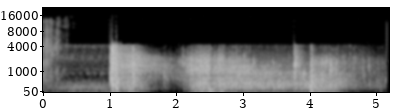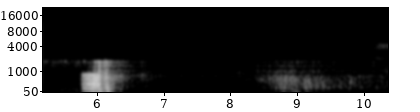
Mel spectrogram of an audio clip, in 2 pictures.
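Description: Suppressed short-barrelled AR-15 firing subsonic 300 Blackout at a soft armor panel. A sharp report comes about a second in, followed by a few seconds of rushing noise, and a second sharp shot-like report about six seconds in.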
